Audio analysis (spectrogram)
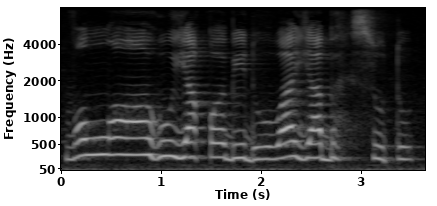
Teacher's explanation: یعنی موٹی آواز نہیں پڑھی جائے گی, سین کی شارپ آواز ہوتی ہے, تیز آواز ہوتی ہے, باریک آواز ہوتی ہے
